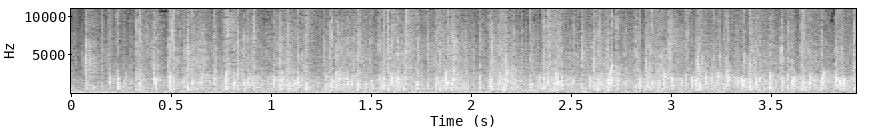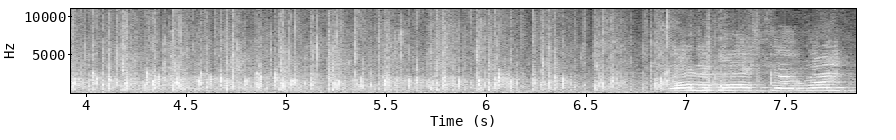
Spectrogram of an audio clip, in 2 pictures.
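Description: A group of people clap their hands in a quick, steady rhythm.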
